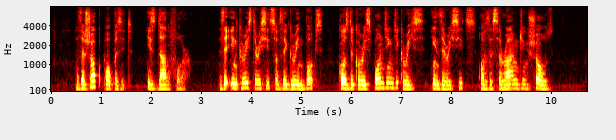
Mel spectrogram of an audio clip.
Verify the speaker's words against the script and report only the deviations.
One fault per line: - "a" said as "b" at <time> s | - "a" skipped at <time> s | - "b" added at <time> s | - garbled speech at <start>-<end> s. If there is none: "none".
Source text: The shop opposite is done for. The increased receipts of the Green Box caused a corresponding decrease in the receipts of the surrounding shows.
none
